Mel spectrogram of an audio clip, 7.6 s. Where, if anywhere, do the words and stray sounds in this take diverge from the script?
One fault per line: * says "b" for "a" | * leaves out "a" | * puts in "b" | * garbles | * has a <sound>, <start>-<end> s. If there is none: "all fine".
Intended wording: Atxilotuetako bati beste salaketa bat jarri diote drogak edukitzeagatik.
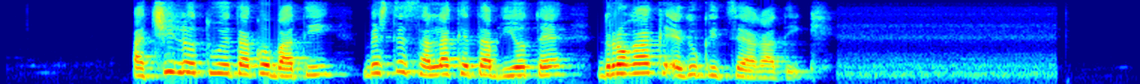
* leaves out "bat jarri"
